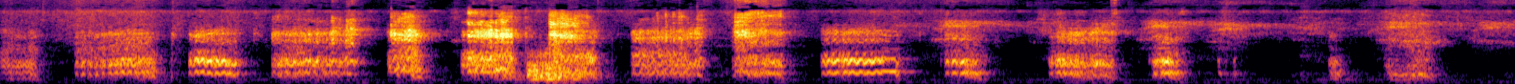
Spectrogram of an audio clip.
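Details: Young Pinscher Bonnie teasing the poodle Maia indoors: a rapid run of sharp, high yapping barks mixed with growly snarls, bursts about twice a second with short gaps, loud and close.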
